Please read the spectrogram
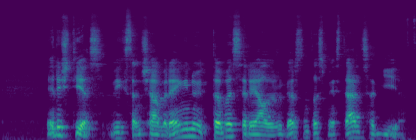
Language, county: Lithuanian, Vilnius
